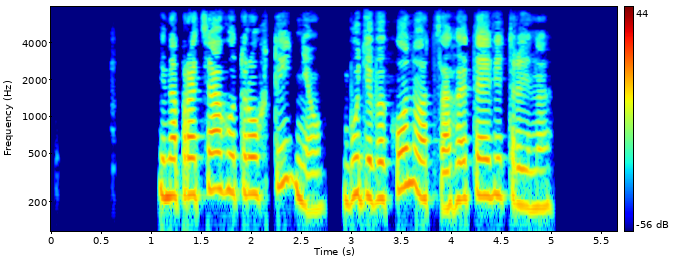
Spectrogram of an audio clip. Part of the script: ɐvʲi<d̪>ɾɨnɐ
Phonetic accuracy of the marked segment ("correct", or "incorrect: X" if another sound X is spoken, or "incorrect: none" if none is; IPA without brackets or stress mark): incorrect: t̪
